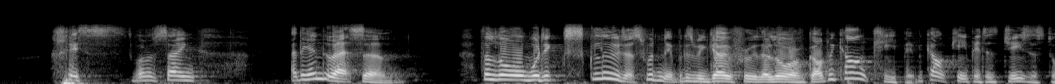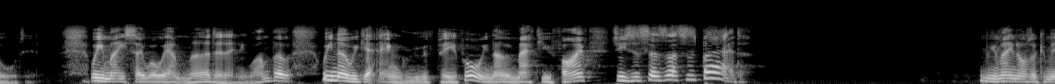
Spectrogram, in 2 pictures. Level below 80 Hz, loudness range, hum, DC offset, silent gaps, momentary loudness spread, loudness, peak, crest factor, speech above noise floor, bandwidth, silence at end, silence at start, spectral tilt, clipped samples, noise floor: -34 dBFS; 7 LU; none; under 0.1%; none; 13 LU; -18 LUFS; -2 dBFS; 16 dB; 52 dB; 6.8 kHz; 0 s; 0.55 s; -6.5 dB/octave; under 0.1%; -70 dBFS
